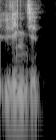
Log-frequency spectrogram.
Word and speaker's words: LinkedIn: prononce à l'anglais a donc ça se dit linkedin mais sûre on ne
